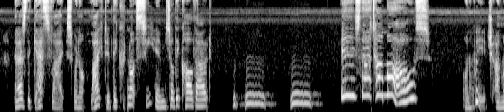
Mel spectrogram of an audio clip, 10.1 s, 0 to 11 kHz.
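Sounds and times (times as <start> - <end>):
speech: 0.3 - 8.6, 9.2 - 10.0
owl hooting: 4.6 - 8.1.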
